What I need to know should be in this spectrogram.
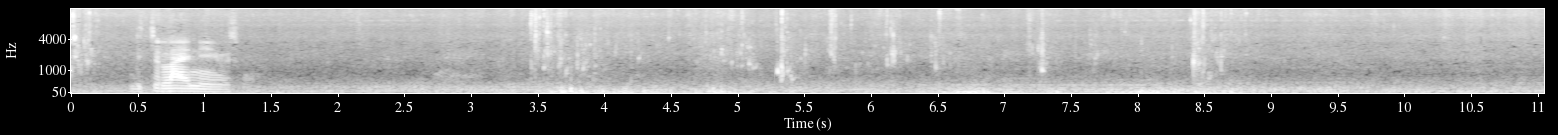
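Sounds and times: small splashes: 0.0 - 0.4, 3.4 - 8.9
water sloshing and dripping: 0.0 - 0.6, 3.2 - 9.0
low uneven rumble: 0.0 - 11.0.

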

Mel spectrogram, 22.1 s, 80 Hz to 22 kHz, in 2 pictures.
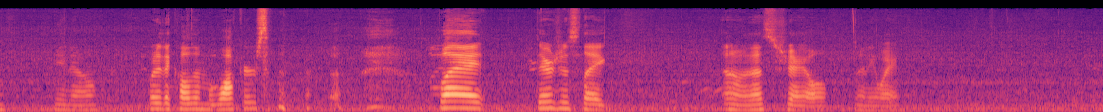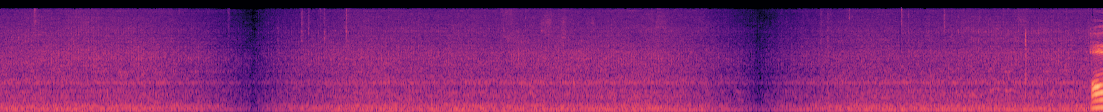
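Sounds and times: idling vehicle engines hum: 0.0 - 22.0.

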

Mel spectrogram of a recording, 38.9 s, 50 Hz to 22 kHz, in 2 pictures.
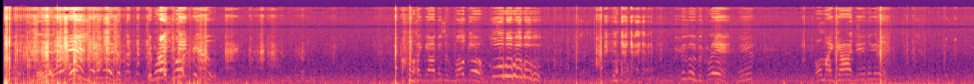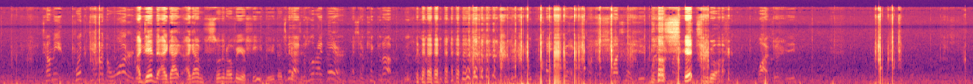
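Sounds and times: people laughing: 2.0 - 3.1, 9.8 - 10.8, 12.1 - 13.1, 27.6 - 29.9
person speaking: 29.9 - 34.0.

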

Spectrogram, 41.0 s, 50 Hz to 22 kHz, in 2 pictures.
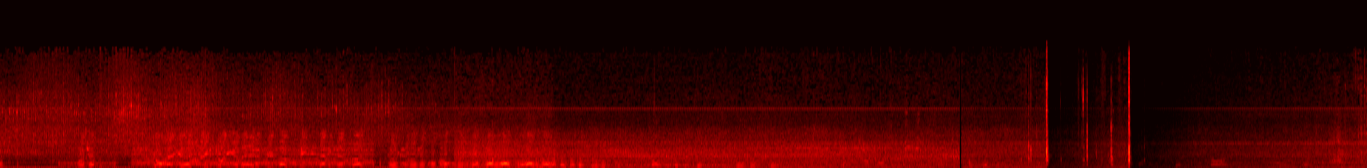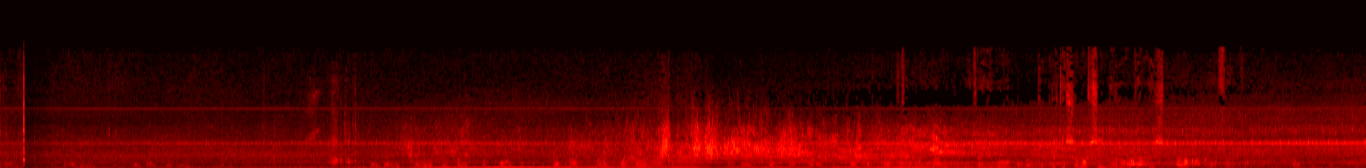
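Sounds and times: people's voices: 0.0 - 15.2, 16.9 - 41.0
light aircraft engine and propeller: 0.0 - 41.0.

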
